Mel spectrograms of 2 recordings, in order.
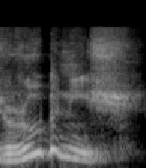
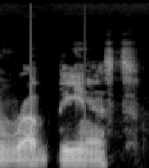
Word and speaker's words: Rubenis: But then I met someone from Latvia, and she was like, "Oh, your name is Rubenis," and I was like, "Oh, sure, I guess." So I pronounced it wrong myself, so it's fine. It's a lot better than rub penis. Yeah, I mean, a lot of people go for the rub penis sound alike thing.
